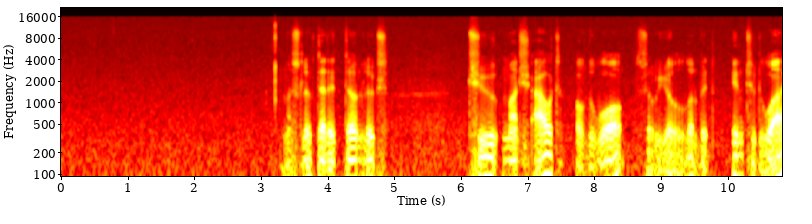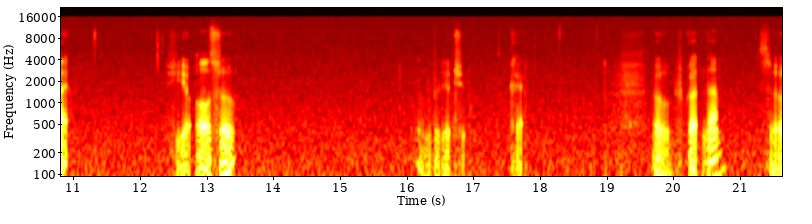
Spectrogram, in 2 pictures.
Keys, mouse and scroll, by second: 0.0 alt+d, 0.4-2.3 drag, 17.8 a, 20.6-21.6 right drag.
